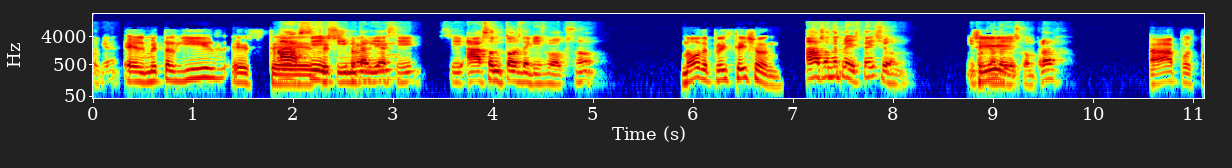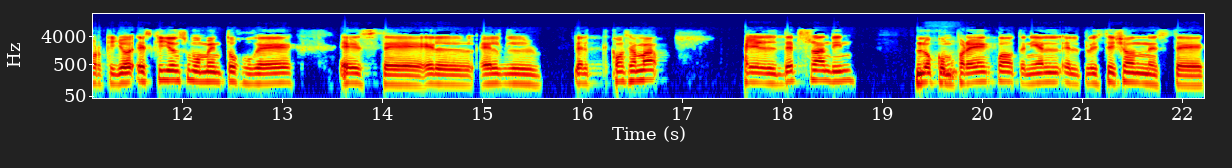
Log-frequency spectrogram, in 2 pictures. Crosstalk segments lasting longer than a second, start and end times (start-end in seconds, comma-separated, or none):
1.8-3.0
